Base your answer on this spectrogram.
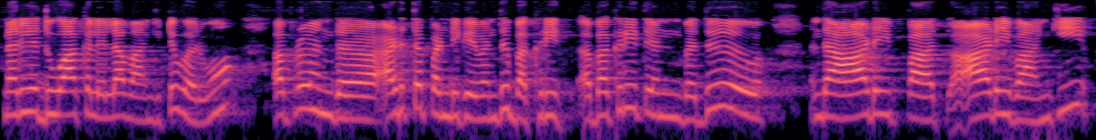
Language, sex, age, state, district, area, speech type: Tamil, female, 18-30, Tamil Nadu, Krishnagiri, rural, spontaneous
